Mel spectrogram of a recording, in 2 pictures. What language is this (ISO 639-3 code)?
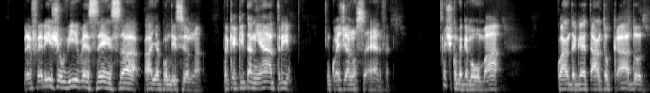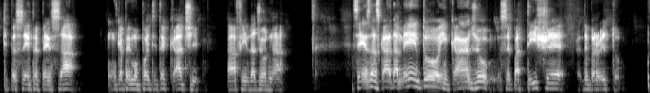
lij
